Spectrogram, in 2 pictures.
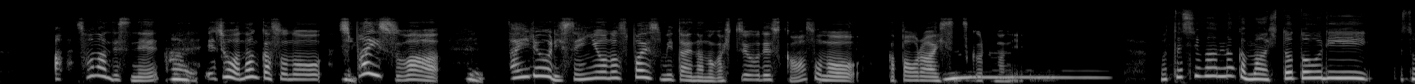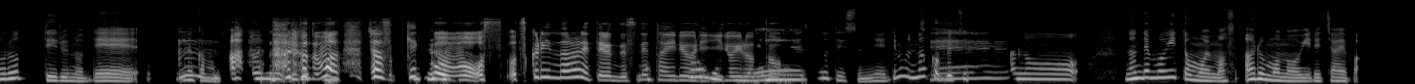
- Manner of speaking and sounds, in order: laughing while speaking: "なるほど"
- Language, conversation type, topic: Japanese, unstructured, 食べると元気が出る料理はありますか？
